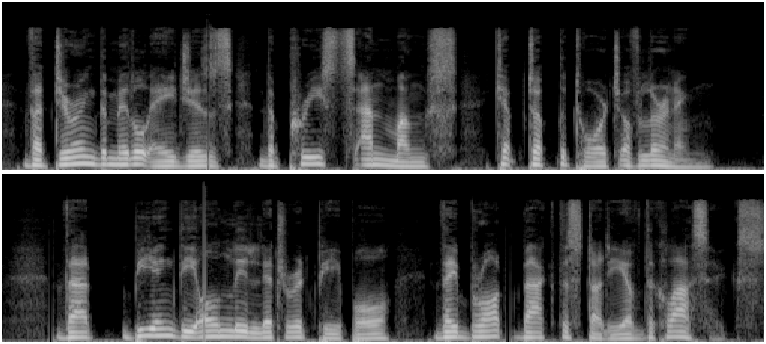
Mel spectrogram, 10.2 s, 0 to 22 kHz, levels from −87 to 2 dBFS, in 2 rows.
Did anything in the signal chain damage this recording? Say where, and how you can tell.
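Yes, at playback: a gap between stream segments. There are hard-edged silent holes at 1.36–1.38 s, 5.39–5.42 s, 6.42 s and 8.43–8.47 s, each 13 to 35 ms, falling on 1 s segment boundaries. The timestamps don't quite meet, so the player fills with silence, but no audio is lost.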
